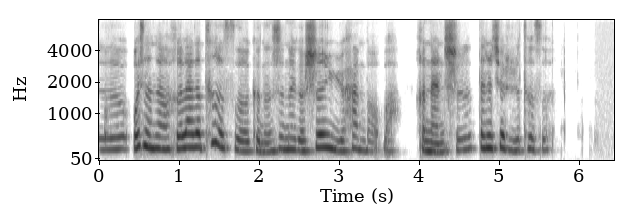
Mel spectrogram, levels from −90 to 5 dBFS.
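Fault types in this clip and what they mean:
Echo leak: a delayed copy of the speech returns about half a second after the original. It is heard briefly near 0.05 s at around 15 dB below the speech, and far more faintly from 5.5 to 5.85 s, likely because the echo canceller let loudspeaker pickup through.
Background gated by the echo canceller: the room sound is pulled down hard, by up to about 40 dB, for spells of roughly 0.1 to 0.5 s starting at 0.23, 0.63, 1.05, 3.48, 4.52 and 5.65 s, returning when the canceller releases.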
